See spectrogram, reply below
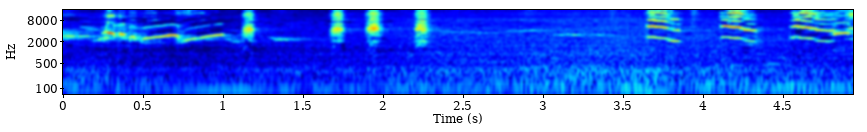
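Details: Home-kept Oriental magpie-robin in lively song: looping whistles and harsh scratchy bursts, then fast, high descending chirps repeated in quick succession.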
